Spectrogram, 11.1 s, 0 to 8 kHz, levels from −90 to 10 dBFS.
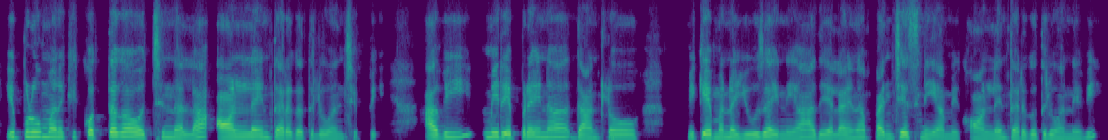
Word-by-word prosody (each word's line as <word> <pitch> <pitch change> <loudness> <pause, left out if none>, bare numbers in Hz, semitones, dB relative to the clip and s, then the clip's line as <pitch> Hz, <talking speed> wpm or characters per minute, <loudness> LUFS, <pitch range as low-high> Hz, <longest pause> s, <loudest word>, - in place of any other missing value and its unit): ఇప్పుడు 250 +3 +4
మనకి 225 0 0
కొత్తగా 230 +4 +4
ఒచ్చిందల్లా, 205 -1 -1 0.3
ఆన్‌లైన్ 210 +1 +1
తరగతులు 175 0 -2
అని 165 +1 -12
చెప్పి. - - -15 0.6
అవి 225 +2 0 0.4
మీరెప్పుడైనా 220 0 +2 0.3
దాంట్లో 190 +2 -2 0.7
మీకేమన్నా 200 0 +2
యూజైనియా? 195 -4 -1
అదెలా 180 -2 -2
అయినా 195 +2 -3
పనిచేసినాయా 185 -2 0
మీకు, 160 - -12
ఆన్‌లైన్ 180 +3 -5
తరగతులు 185 +1 -4
అనేవి? 175 +6 -7
200 Hz, 110 wpm, -24 LUFS, 180-215 Hz, 0.7 s, ఇప్పుడు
